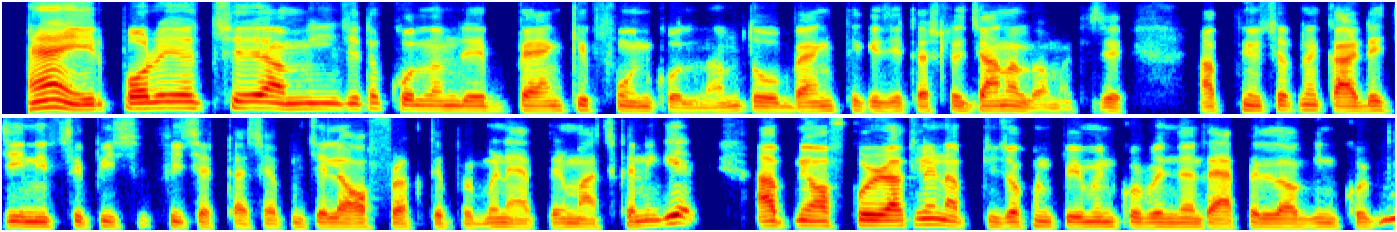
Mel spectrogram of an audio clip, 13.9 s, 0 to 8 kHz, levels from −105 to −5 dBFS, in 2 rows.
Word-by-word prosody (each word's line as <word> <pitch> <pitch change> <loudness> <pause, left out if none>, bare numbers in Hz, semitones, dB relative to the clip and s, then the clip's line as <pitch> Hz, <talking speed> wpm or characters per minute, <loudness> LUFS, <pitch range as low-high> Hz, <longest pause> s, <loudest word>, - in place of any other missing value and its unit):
হ্যাঁ, 195 +3 +10
এরপরে 165 +4 +4
হচ্ছে 175 +3 -2 0.2
আমি 155 +1 +1 0.2
যেটা 150 +2 -3
করলাম, 130 -2 -1
যে 120 - +1 0.2
ব্যাংকে 120 +2 +1
ফোন 120 -2 -3
করলাম, 95 +1 -6
তো 120 - -1 0.2
ব্যাংক 115 +1 0
থেকে 115 -2 -6
যেটা 115 - -7
আসলে 120 - -5
জানালো 120 -6 +2
আমাকে 85 - -17
যে - - 0 0.5
আপনি - - -13
হচ্ছে 125 +1 -2
আপনার 135 -1 -3
কার্ডের 115 0 +4
যে 130 - -1
NFC 120 -1 -3
ফিস 120 -4 -5 0.2
ফিচার 125 - -4
টা - - -16
আছে - - -13
আপনি - - -13
চাইলে - - +1
অফ - - -10
রাখতে - - -5
পারবেন, 100 +4 -6
অ্যাপের 110 +3 -6
মাঝখানে 100 - -4
গিয়ে 420 - +8 0.4
আপনি - - 0
অফ 130 - -1
করে 145 -1 +8
রাখলেন, 160 +3 +1
আপনি - - -16
যখন 130 +1 -1
পেমেন্ট 120 -1 -1
করবেন, 115 -1 -1
যে - - -1 0.2
অ্যাপে 100 - -2
লগ 105 - -1
ইন 110 - -5
করবেন। 290 +4 -3
120 Hz, 210 wpm, -23 LUFS, 115-140 Hz, 0.5 s, হ্যাঁ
